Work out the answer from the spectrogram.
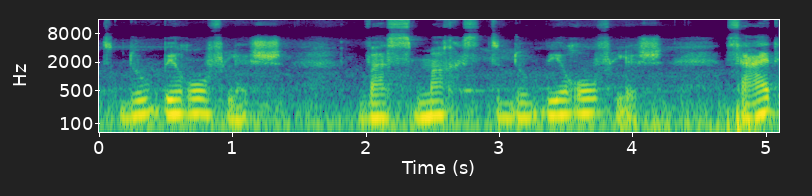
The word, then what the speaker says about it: beruflich: بس هو الشائع was machen sie beruflich.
